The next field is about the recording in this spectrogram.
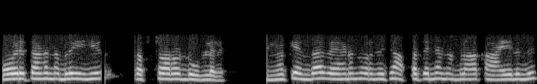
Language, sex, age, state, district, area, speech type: Malayalam, female, 45-60, Kerala, Palakkad, rural, conversation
